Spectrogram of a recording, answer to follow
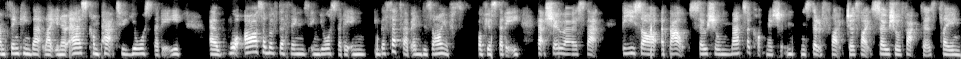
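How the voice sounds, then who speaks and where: A somewhat breathy woman speaks with fairly even intonation. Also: medium pitch for a woman. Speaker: conference audience member asking a question. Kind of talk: academic Q&A. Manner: fast; filler-heavy, hesitant.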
